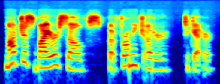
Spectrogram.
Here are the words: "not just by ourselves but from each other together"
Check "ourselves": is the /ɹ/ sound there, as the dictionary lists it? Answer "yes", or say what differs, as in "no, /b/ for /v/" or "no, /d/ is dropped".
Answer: yes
